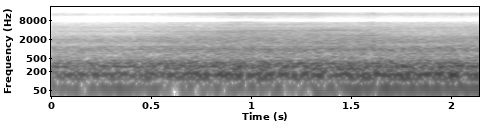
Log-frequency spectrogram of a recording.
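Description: A steady low rumble with a faint hum underneath, slowly growing louder.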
